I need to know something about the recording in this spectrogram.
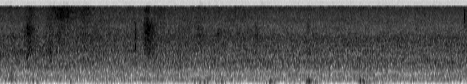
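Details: Steady fan-like hiss fills a small room, broken only by a few soft bumps, with no animal voice heard.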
